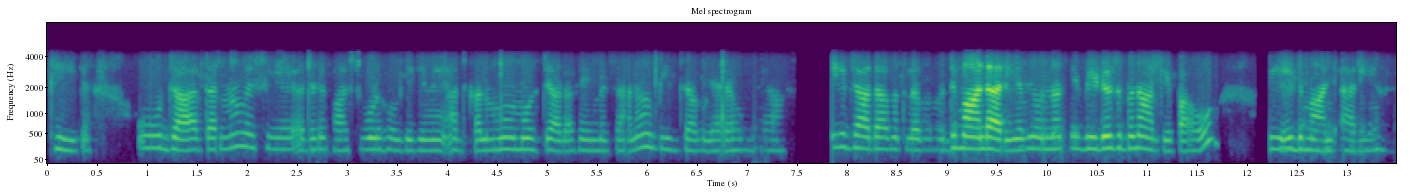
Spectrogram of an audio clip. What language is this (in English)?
Punjabi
